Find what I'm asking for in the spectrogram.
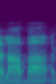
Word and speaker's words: Alaba: David Alaba, Robert Lewandowski och Mario Gomez.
